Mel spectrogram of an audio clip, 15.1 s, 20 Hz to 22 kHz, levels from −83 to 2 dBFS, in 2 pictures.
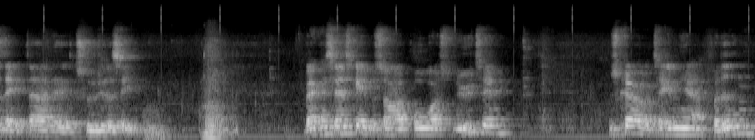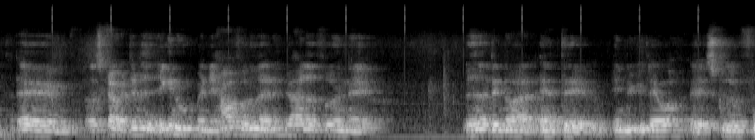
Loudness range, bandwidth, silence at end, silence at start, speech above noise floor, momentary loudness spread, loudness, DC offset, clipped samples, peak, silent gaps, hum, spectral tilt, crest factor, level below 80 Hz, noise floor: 3 LU; 18 kHz; 0 s; 0 s; 27 dB; 9 LU; -23 LUFS; under 0.1%; under 0.1%; -6 dBFS; none; none; -5.5 dB/octave; 16 dB; -52 dBFS; -49 dBFS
